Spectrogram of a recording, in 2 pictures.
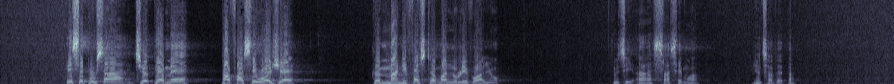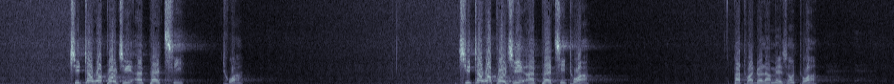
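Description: A man preaches with animation through a microphone in a large echoing hall, pausing between phrases.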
